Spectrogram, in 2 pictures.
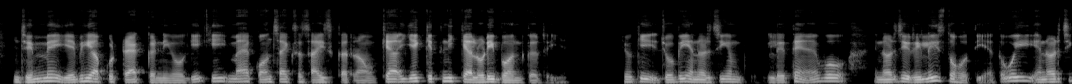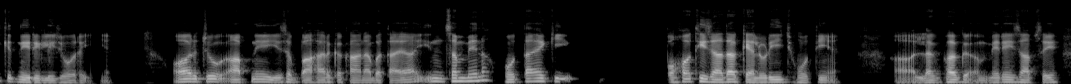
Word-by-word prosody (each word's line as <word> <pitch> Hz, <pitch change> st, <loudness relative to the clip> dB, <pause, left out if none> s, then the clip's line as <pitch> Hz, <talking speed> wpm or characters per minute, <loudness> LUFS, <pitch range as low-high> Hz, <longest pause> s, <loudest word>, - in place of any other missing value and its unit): Gym 110 Hz, +2 st, +2 dB
में 155 Hz, 0 st, +5 dB
ये 110 Hz, -7 st, +3 dB
भी 140 Hz, +6 st, +5 dB
आपको 125 Hz, -2 st, +2 dB
ट्रैक 110 Hz, -1 st, +3 dB
करनी 95 Hz, 0 st, -1 dB
होगी 95 Hz, +6 st, -3 dB
कि 150 Hz, +1 st, -1 dB
मैं 130 Hz, +2 st, +1 dB
कौन-सा 115 Hz, +2 st, -1 dB
एक्सरसाइज़ 105 Hz, -4 st, -2 dB
कर 95 Hz, -, -1 dB
रहा 90 Hz, -, -3 dB
हूँ। 90 Hz, 0 st, -9 dB
क्या 125 Hz, -1 st, +7 dB
ये 130 Hz, +4 st, +4 dB
कितनी 150 Hz, +1 st, +1 dB
कैलोरी 110 Hz, +2 st, +7 dB
बर्न 100 Hz, -1 st, +1 dB
कर 90 Hz, -, -2 dB
रही 95 Hz, +4 st, -16 dB
है? 100 Hz, -, -22 dB, 0.6 s
क्योंकि 120 Hz, +1 st, 0 dB
जो 110 Hz, 0 st, 0 dB
भी 135 Hz, +5 st, +1 dB
एनर्जी 110 Hz, +1 st, -1 dB
हम 120 Hz, -3 st, -3 dB, 0.3 s
लेते 100 Hz, +5 st, -1 dB
हैं, 110 Hz, -3 st, -1 dB
वो 150 Hz, +1 st, -1 dB, 0.3 s
एनर्जी 115 Hz, +4 st, +1 dB
रिलीज़ 135 Hz, +10 st, +2 dB
तो 130 Hz, -, +1 dB
होती 100 Hz, -4 st, -6 dB
है। -, -, -11 dB
तो -, -, -7 dB
वही 170 Hz, -1 st, +1 dB
एनर्जी 125 Hz, +8 st, -1 dB
कितनी 110 Hz, -8 st, +1 dB
रिलीज़ 95 Hz, -2 st, -2 dB
हो 95 Hz, -, -5 dB
रही 90 Hz, -2 st, -10 dB
है। -, -, -15 dB, 0.6 s
और 130 Hz, +2 st, +3 dB
जो 130 Hz, -1 st, +1 dB, 0.2 s
आपने 120 Hz, +3 st, -3 dB
ये 105 Hz, -3 st, -2 dB
सब 105 Hz, -1 st, -5 dB
बाहर 100 Hz, +1 st, 0 dB
का 105 Hz, -, -5 dB
खाना 100 Hz, -1 st, -1 dB
बताया, 100 Hz, +2 st, -2 dB
इन 145 Hz, +2 st, -4 dB
सब 145 Hz, +2 st, +3 dB
में 155 Hz, +2 st, +1 dB
ना 195 Hz, +2 st, -3 dB, 0.2 s
होता 115 Hz, +3 st, -1 dB
है 145 Hz, +1 st, +2 dB
कि 145 Hz, -, -4 dB, 1.1 s
बहुत 130 Hz, +6 st, -1 dB
ही 140 Hz, -, +8 dB
ज़्यादा 115 Hz, +1 st, +6 dB
कैलोरीज़ 110 Hz, +1 st, +1 dB
होती 100 Hz, +1 st, -5 dB
हैं। -, -, -8 dB, 0.6 s
अ, -, -, -4 dB
लगभग 105 Hz, +2 st, +1 dB, 0.2 s
मेरे 100 Hz, +3 st, -1 dB
हिसाब 105 Hz, -2 st, -1 dB
से 105 Hz, +2 st, -1 dB
115 Hz, 200 wpm, -24 LUFS, 100-130 Hz, 1.1 s, ही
